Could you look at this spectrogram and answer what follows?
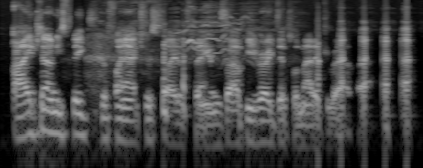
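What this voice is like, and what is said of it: British accent. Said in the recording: “in his British accent with a stiff upper lip”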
